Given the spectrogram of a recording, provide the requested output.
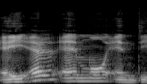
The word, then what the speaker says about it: almond: 4에 먼 됩니다 & 건데 애리 있기 때문에 almond 입니다 에리 중간에 들어가 있기 때문에 우리나라 사람 입장에서는 에리 들어가 있으니까 아몬드 라고 읽기 말해 됩니다 그러나 m1 됩니다 mn 두번째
